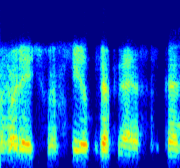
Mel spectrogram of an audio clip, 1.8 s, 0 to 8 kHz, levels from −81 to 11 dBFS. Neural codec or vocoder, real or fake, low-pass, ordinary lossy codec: codec, 24 kHz, 0.9 kbps, WavTokenizer, medium music audio release; fake; 7.2 kHz; Opus, 16 kbps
